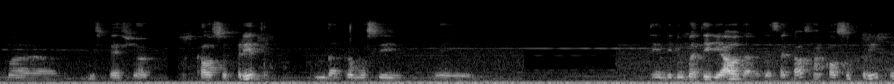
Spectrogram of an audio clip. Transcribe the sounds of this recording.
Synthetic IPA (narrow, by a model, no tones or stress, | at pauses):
ũmɐ̃ | mispɛsɪɐ̃kawsɐpɾet̪ɐñd̪apɾɐvoseɛ̃ | t̪ẽd̪eɾũmat̪eɾiawd̪ɐd̪ɛsɐkawsɐmɐkawsɐpɾet̪ɐ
